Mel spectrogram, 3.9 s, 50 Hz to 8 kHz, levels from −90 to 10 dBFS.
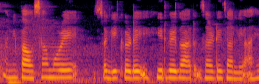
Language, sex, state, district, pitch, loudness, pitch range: Marathi, female, Maharashtra, Pune, 205 Hz, -17 LUFS, 200-215 Hz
